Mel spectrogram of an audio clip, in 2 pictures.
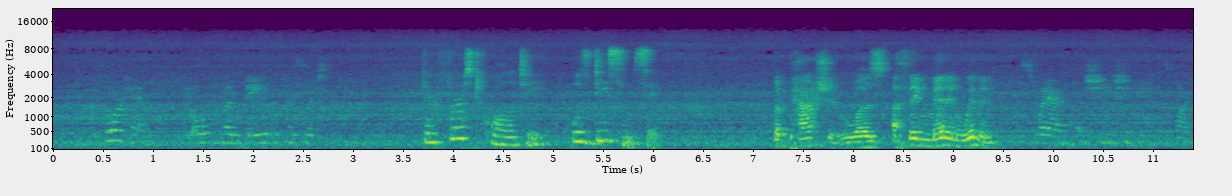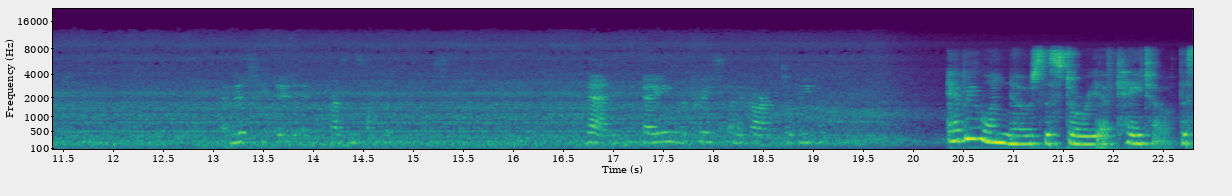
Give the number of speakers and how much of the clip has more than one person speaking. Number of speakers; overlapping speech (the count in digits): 3, no overlap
